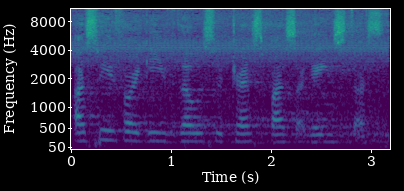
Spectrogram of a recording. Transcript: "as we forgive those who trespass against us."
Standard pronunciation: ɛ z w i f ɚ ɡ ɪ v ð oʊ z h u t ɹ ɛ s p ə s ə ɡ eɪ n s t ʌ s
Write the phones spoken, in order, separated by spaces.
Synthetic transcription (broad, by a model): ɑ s w i f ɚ ɡ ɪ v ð oʊ s h u t ɹ ɛ s p ə s ə ɡ eɪ n s t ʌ s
